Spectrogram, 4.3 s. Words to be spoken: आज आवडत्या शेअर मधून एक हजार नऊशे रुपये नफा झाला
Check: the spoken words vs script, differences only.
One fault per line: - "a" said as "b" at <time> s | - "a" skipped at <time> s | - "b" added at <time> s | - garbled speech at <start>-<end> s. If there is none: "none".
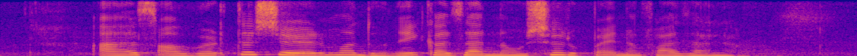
none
